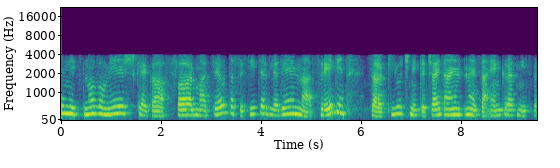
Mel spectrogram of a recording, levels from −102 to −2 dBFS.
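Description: Throughout, the speech sounds muffled, slightly rough and synthetic, with nothing above 4 kHz: plainly audible iLBC codec damage, fitting 30 ms frames at about 13.3 kbps.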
